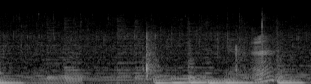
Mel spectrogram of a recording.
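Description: Chicken feet fry in a pan with sweet soy sauce, a steady sizzle with a few clanks and scrapes of stirring close by, under a persistent low hum.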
